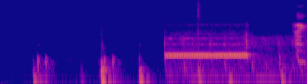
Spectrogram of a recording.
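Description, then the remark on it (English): A telephone call to Trudeau's media line in Canada, placed by Tucker Carlson: a few short bursts of dialing sounds, then one steady, buzzing ring tone lasting under a second, with no one speaking. “This is Tucker Carlson calling Trudeau before Tucker went up there for this massive rally.”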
